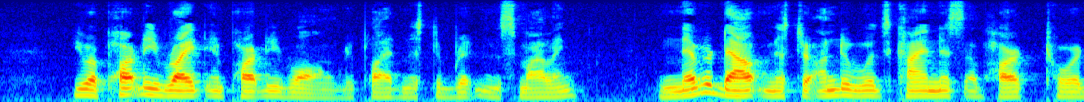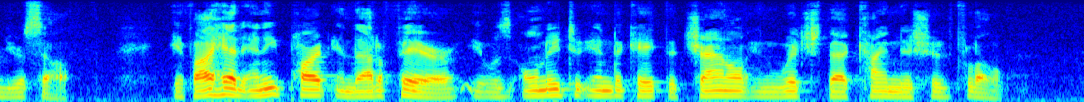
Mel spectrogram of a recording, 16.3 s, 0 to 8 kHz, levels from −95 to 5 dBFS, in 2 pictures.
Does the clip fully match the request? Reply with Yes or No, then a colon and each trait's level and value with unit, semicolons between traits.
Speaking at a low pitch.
Yes: low, 110 Hz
